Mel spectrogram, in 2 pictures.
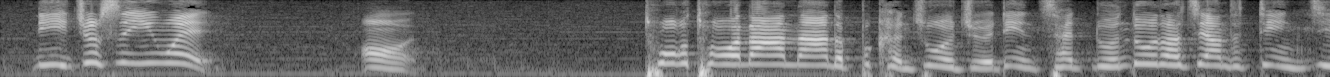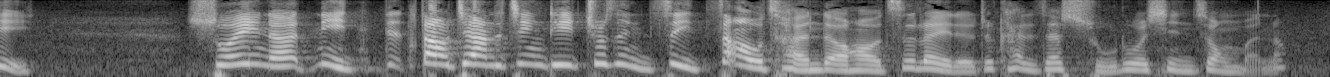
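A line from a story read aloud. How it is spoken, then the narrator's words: Shouting. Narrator (Chinese): 尊者也喊说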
